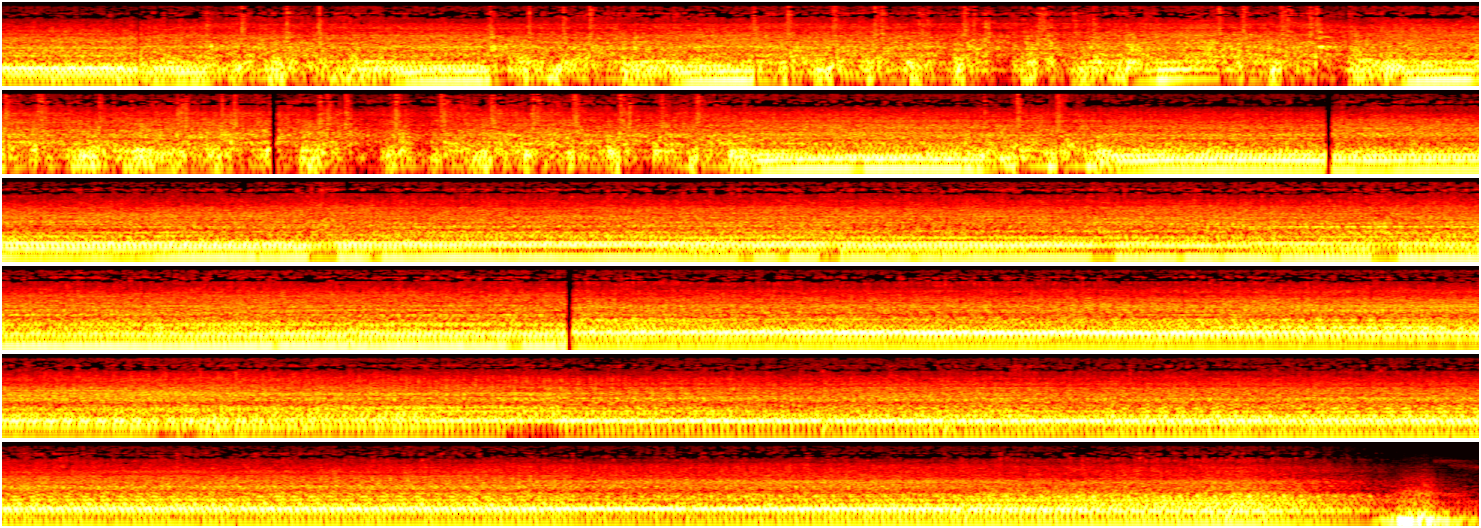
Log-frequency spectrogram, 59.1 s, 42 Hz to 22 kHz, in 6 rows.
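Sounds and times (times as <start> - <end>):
aero engine running: 0.0 - 49.3, 54.5 - 59.0.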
